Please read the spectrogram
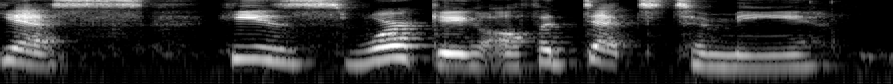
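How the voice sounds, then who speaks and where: Using a put-on character voice, a woman speaks with a hissing sound at a fairly high pitch and a fairly slow pace. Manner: sly.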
